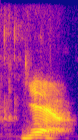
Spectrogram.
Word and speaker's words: year: year year year year. خب برای فهموندن ر با پراگی تلفظ میکنیم year year.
